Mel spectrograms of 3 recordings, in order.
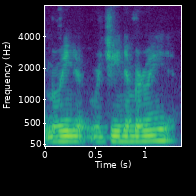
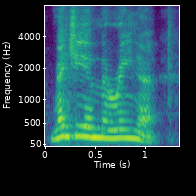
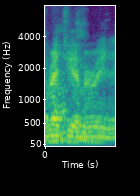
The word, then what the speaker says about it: Regia Marina: Again, the Italian Navy, is it Regina Marina? I'm trying to think how to say it. Regia Marina. I keep thinking. Yeah, Regia Marina.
